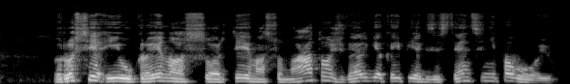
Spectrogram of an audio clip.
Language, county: Lithuanian, Kaunas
